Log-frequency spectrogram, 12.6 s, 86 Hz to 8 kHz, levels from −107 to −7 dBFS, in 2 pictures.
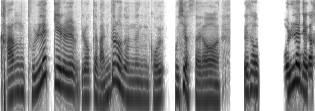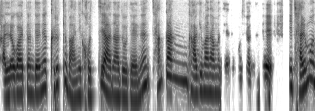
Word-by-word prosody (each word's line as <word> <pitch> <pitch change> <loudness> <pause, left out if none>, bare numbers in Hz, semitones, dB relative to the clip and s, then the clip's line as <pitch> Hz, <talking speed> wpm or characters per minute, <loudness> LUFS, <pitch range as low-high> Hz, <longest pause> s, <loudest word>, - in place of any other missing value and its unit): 강 180 +5 -2
둘레길을 230 - +1
이렇게 150 +1 -5
만들어 170 - 0
놓는 145 -5 -6
골 140 +2 -5 0.2
곳이었어요. 135 -5 -1 0.4
그래서 200 0 0 0.5
원래 255 +10 +7
내가 190 -3 +4
가려고 170 +2 +2
했던 175 0 0
데는 175 +6 +1
그렇게 250 +5 -2
많이 155 - -3
걷지 160 0 -4
않아도 155 -4 +2
되는 160 - -2
잠깐 295 +1 -1
가기만 185 -2 -1
하면 175 -1 -3
되는 290 - -11
곳이었는데, - - 0 0.4
이 235 - +1
잘못 265 - +2
180 Hz, 295 characters per minute, -23 LUFS, 150-240 Hz, 0.5 s, 원래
